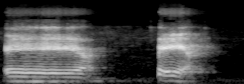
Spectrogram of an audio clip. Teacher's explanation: representam as vogais tónicas com timbre aberto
